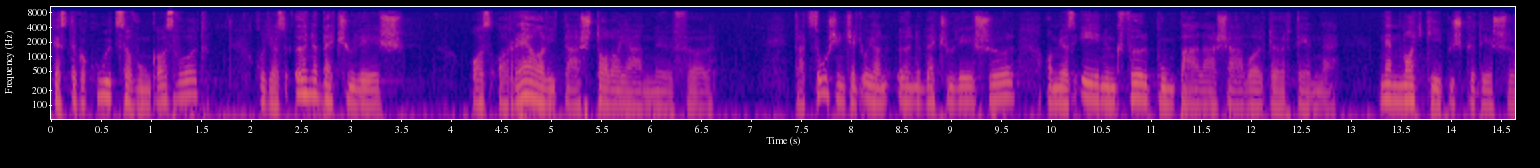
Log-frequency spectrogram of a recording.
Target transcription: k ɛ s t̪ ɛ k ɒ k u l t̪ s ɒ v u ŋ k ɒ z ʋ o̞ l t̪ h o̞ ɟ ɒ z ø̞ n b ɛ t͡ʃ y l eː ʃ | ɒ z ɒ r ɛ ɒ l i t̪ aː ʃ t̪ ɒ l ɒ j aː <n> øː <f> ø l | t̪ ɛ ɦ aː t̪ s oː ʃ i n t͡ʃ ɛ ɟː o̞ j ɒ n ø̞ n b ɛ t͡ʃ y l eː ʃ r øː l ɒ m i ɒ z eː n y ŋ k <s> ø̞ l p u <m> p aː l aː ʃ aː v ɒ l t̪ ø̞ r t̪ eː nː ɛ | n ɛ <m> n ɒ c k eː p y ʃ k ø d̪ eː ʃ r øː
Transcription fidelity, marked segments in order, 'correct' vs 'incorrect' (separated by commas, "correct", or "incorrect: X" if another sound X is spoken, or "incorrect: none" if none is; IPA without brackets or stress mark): incorrect: nː, correct, incorrect: f, correct, correct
